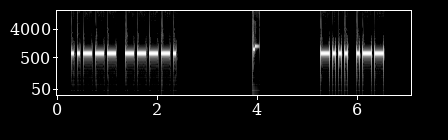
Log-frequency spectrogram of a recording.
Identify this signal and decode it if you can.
Morse code, heard as a keyed tone, about 20 wpm, 700 Hz. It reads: 29 BW
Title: Two Letter-Number Combinations - 20wpm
